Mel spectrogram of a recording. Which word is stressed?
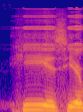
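he. The word 'he' is stressed. "with an emphasis on the he"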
